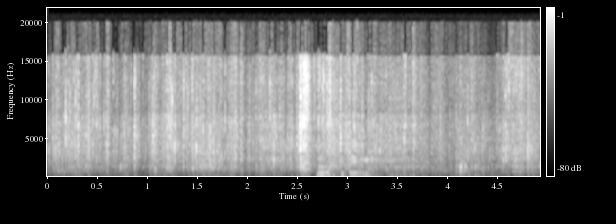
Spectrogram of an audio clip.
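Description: Crinkly packaging around a Coach Rexy and Carriage bag charm rustles and crackles close up throughout, with one sharper crunch midway, while a person speaks briefly.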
